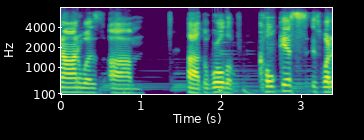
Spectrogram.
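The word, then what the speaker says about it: Colchis: He came, I think the world he went on was the world of Kolkis is what it's pronounced as.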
